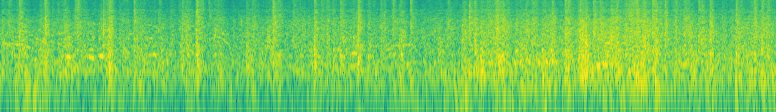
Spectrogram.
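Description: Heavy hail pelts down and clatters on hard surfaces.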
